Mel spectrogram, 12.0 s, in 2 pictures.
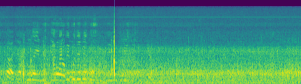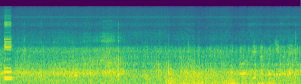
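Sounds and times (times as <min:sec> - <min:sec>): car horn toot: 0:06.1 - 0:06.5.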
